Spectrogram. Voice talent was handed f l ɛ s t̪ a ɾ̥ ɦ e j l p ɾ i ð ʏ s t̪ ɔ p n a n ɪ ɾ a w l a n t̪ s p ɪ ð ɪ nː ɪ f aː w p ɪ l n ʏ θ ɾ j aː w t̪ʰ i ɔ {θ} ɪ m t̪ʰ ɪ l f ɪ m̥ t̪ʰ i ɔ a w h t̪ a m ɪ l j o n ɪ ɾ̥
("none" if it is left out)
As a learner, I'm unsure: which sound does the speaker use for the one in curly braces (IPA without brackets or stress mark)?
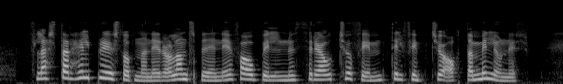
f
